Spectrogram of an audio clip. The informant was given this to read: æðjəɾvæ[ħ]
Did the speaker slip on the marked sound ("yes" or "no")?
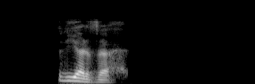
no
